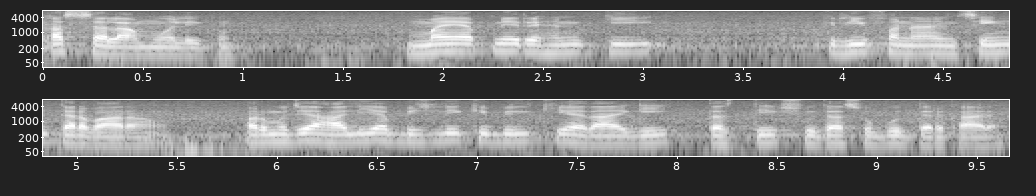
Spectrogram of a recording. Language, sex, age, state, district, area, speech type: Urdu, male, 18-30, Uttar Pradesh, Azamgarh, rural, spontaneous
